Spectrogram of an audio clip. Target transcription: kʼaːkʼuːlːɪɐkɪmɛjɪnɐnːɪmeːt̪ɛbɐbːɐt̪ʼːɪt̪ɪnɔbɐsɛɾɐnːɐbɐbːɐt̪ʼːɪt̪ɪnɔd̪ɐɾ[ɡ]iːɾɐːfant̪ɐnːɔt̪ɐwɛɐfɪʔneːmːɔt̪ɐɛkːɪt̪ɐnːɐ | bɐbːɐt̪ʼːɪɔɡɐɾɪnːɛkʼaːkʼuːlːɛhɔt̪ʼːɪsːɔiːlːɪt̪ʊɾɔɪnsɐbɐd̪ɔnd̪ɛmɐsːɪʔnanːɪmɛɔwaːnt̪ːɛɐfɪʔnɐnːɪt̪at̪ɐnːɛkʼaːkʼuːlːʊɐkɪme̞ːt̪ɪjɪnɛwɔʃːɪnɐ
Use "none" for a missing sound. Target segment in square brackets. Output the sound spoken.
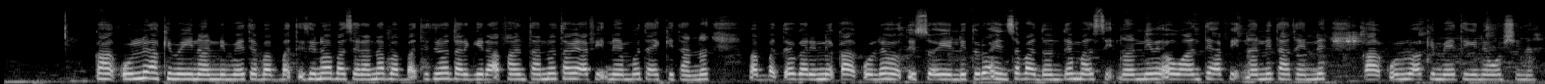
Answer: ɡ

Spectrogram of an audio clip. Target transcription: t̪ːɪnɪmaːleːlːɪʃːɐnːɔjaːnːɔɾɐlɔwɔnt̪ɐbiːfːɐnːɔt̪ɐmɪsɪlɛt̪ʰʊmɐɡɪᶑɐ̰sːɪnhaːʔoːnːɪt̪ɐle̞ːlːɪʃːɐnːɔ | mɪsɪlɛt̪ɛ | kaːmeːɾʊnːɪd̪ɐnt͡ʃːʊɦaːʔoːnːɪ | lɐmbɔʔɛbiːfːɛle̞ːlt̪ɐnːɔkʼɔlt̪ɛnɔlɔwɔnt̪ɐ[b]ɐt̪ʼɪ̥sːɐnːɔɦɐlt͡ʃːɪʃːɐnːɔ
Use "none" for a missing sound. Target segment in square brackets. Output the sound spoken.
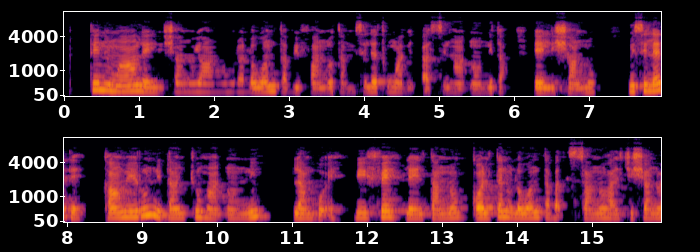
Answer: b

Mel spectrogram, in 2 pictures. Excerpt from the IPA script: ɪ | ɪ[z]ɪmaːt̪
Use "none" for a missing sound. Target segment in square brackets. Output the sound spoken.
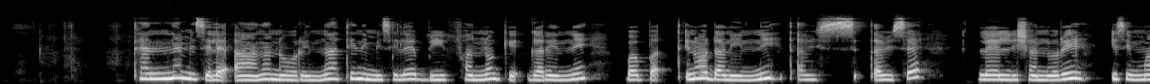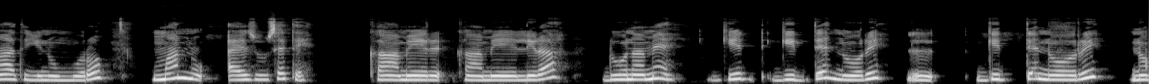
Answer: s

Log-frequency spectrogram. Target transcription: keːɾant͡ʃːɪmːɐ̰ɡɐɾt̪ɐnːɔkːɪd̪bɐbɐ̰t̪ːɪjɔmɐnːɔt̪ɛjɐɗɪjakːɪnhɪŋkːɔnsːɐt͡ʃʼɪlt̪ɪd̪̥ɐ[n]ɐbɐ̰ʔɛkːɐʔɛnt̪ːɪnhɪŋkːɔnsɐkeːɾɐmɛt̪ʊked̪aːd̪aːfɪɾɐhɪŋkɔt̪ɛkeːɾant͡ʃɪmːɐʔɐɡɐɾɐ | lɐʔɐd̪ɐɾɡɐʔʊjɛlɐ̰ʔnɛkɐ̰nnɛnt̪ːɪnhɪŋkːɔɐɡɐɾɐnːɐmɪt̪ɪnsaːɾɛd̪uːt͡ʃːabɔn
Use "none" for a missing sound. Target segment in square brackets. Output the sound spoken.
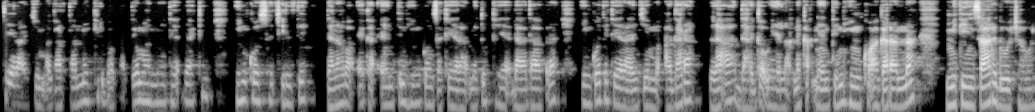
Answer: n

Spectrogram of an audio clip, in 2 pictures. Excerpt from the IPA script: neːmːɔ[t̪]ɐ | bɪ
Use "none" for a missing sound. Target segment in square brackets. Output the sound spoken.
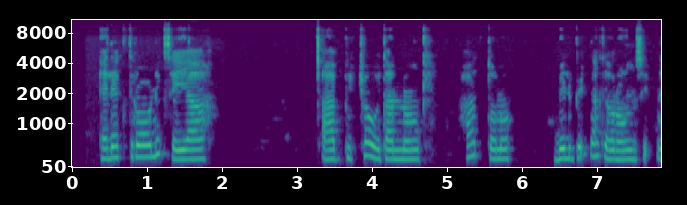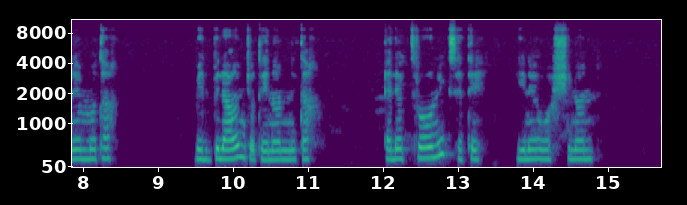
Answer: t̪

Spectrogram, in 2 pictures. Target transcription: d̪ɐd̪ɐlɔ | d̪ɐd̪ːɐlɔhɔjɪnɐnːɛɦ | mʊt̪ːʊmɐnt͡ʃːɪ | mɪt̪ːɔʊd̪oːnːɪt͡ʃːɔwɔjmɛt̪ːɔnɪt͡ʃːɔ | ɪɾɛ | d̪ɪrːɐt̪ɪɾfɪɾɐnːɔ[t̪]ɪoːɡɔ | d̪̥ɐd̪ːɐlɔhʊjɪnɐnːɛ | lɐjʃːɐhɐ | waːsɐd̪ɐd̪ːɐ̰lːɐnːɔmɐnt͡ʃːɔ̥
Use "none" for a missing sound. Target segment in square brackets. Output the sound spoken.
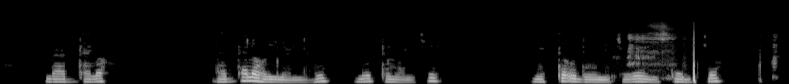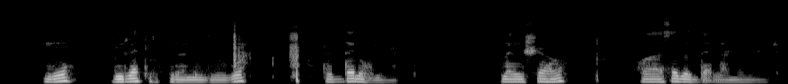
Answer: d̪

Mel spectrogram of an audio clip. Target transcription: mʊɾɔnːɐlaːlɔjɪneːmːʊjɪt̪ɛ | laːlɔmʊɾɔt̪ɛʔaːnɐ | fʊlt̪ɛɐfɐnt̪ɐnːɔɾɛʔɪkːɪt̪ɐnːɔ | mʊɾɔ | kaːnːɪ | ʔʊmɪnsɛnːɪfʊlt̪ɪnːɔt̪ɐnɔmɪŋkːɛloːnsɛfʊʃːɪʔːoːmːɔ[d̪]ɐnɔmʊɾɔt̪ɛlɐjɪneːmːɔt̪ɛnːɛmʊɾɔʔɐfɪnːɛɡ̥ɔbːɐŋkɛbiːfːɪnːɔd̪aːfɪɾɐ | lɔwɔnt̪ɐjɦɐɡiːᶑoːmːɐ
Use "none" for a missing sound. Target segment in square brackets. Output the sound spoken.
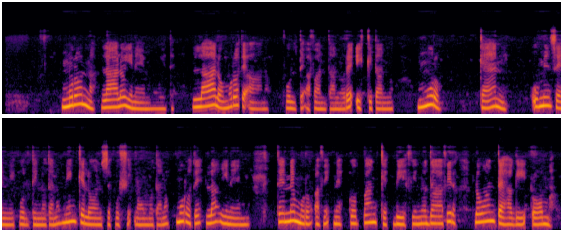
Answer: t̪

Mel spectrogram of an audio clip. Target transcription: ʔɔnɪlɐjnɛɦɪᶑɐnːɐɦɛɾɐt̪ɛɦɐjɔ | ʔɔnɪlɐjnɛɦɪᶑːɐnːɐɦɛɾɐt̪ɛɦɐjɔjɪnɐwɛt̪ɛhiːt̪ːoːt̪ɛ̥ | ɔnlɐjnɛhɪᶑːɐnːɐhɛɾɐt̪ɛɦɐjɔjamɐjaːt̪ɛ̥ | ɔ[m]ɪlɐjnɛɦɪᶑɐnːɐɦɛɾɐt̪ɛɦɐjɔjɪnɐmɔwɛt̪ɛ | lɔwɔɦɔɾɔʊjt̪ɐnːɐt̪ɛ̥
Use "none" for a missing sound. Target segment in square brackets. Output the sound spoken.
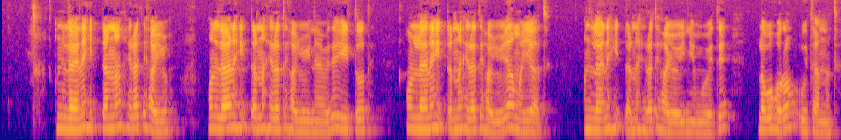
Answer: n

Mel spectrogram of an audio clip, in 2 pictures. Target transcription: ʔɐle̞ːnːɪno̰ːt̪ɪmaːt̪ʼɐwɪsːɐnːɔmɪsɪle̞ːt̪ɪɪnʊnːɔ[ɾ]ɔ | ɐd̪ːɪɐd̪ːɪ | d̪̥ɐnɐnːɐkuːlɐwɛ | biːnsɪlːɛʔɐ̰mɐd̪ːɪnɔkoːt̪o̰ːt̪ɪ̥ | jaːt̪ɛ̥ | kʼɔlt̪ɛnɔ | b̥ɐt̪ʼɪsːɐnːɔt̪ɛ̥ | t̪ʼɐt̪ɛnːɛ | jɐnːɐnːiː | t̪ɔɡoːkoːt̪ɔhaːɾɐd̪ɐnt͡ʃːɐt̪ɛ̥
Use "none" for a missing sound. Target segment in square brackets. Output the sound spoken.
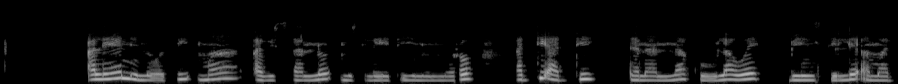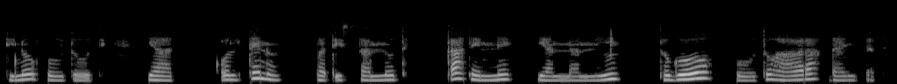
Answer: ɾ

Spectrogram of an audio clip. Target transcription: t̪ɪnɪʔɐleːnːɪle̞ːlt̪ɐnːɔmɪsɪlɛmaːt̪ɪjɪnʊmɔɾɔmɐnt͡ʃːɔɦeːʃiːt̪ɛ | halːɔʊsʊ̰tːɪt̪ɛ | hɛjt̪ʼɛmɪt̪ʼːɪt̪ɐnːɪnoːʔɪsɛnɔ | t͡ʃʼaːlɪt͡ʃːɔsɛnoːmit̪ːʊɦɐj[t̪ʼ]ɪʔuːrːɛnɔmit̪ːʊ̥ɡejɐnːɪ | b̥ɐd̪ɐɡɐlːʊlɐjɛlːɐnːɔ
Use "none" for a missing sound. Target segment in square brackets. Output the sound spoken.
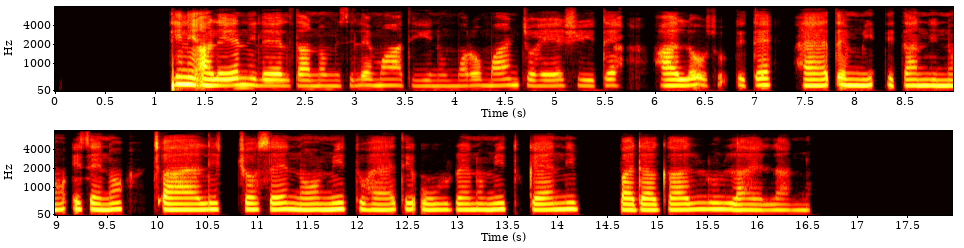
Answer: t̪ʼ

